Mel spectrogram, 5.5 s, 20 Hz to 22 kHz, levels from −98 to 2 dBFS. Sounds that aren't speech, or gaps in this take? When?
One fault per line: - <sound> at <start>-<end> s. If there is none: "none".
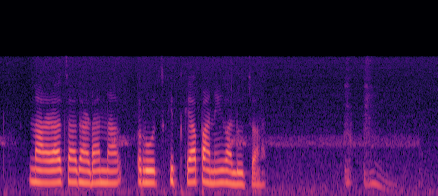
- throat clearing at 4.3-5.1 s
